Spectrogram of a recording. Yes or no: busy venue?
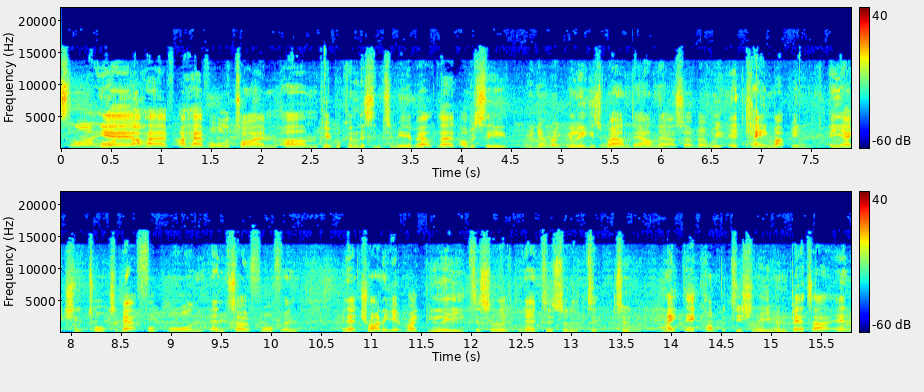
yes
